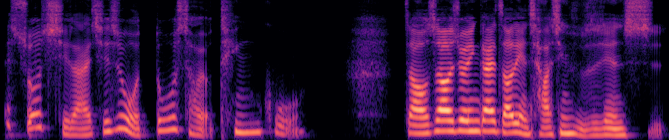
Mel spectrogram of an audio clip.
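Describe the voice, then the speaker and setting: An actress playing a bossy, money-minded older sister with a Taiwanese accent, sardonic and pushy, in a radio drama. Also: female voice, on the low side, sing-song, fairly quick, no echo, clean studio sound. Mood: matter-of-fact.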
